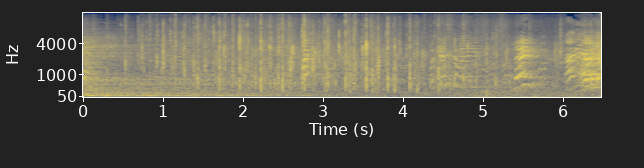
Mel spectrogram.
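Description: Scattered audience clapping after the dance music stops, irregular single claps rather than a steady roar, with a few faint voices and a short call near the end.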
